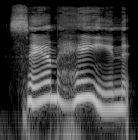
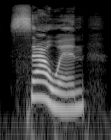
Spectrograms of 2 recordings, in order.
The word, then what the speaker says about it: Samhain: And I'm going to stop right here and say, yes, I know it is most commonly pronounced Samhain when referencing this band, but that's wrong. – That's incorrect. – It is incorrect. It's pronounced Samhain, so that's how I'm going to say it.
